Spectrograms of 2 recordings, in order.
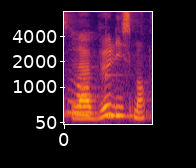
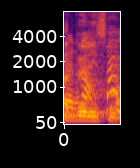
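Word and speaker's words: aveuglissement: L'avelissement. L'avelissement. Pas Avelissement. l'avilissement. L'avelissement. Ça s'écrit Oui.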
